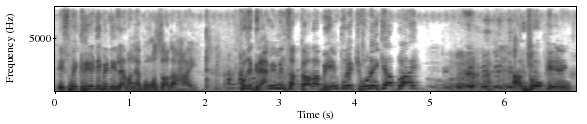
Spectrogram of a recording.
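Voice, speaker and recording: A young man with a high voice spits battle-rap verses at a rival. He sounds cocky and taunting, with a mocking edge to every rhyme and English phrases thrown in. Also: normal speed, some chatter behind, a little hiss or hum. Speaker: battle rapper.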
